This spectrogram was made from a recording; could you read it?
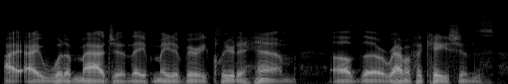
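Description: A man co-hosting a casual podcast chat, from the St. Louis area, who talks in animated bursts and climbs into heated rants. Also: very deep voice, normal speed, no room sound, studio quality.

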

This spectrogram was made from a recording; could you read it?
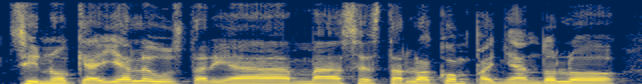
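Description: A man's voice: a little high, little pitch movement, brisk. A young Mexican man co-hosting a podcast, chatting casually in a laid-back, jokey way with lots of slang and frequent laughter. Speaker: podcast co-host. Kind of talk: casual chat.

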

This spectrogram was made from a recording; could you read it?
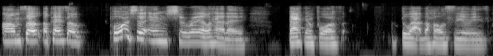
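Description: Higher-voiced man hosting a casual chat. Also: unhurried. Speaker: podcast host. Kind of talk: casual group discussion.

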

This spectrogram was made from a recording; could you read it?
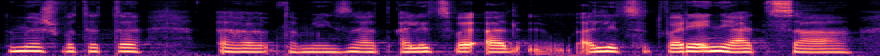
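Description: A woman's voice: fairly low pitch, little pitch movement, normal speed, mellow. A young woman from Sweden, a model and interview guest, talking candidly and self-mockingly in a casual rambling way. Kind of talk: casual chat.

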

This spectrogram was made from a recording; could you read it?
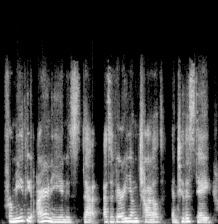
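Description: A woman who stutters, a church elder, giving a measured, reflective personal faith testimony. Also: lowish voice.

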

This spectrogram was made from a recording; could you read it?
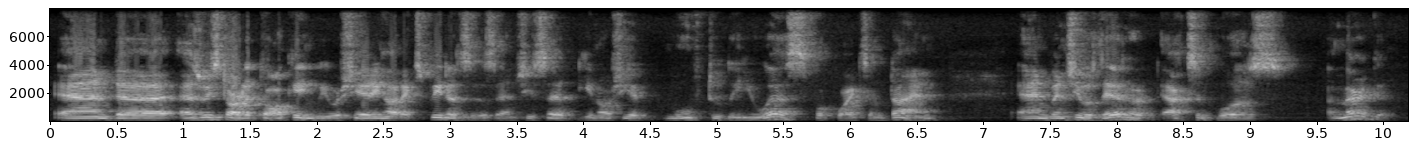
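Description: A man's voice: medium pitch, moderate pace. Man recalling his youth, echoey and distant. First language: Hindi. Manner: thoughtful, many fillers. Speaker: guest. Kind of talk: reflective storytelling in conversation. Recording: roomy sound from a distant mic.

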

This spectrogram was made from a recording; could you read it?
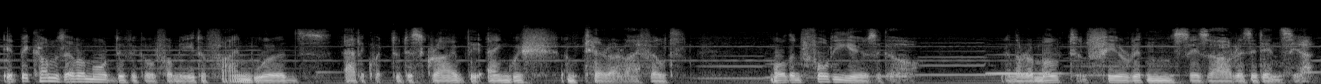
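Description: An actor playing an ardent, insistent lover in an old-time radio drama, speaking in an earnest, florid, impassioned way. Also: male voice, deep voice, moderate pace. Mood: brooding recollection. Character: ardent, insistent male lover recalling a haunted romance. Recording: muffled lo-fi old radio, music behind.

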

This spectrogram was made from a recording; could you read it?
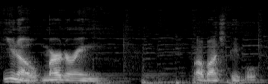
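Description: A man co-hosting a casual podcast, talking in an animated, emphatic way. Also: low voice, normal speed, soft background music. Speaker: podcast co-host. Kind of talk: casual chat.

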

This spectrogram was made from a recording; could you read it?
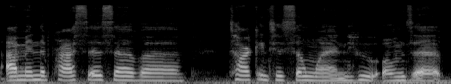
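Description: A woman's voice: on the low side, little pitch movement, unhurried, creaky, dark tone, a little hiss or hum. A woman with an American accent telling her own story off the cuff, speaking in an earnest, encouraging manner. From Washington D.C. area, United States. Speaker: guest storyteller, comedian and actress. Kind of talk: unscripted personal storytelling.

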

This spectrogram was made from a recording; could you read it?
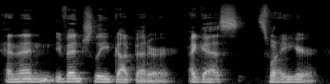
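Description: Man, thirties, gravelly voice, hesitant casual chat, lots of fillers. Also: medium pitch, level tone, brisk. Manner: thoughtful, hesitant, many fillers. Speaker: podcast co-host.

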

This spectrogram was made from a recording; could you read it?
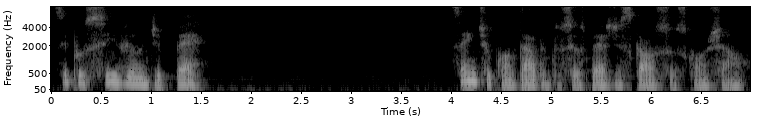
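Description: A Brazilian woman hosting a guided meditation, speaking softly and breathily in short, soothing phrases. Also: low voice, animated, takes it slowly, creaky, slightly rough. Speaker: guided meditation podcast host.

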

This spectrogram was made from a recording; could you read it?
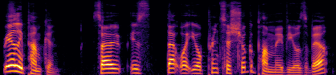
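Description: A man's voice: fairly high pitch, very animated, normal speed, no room sound, voice pushed up. A man voicing an easygoing, affectionate father in a children's audiobook, cheerful and indulgent.

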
